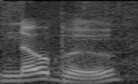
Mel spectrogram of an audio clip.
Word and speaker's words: Nwpo: to describe this via text said, "Yeah, it's pronounced Nou."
